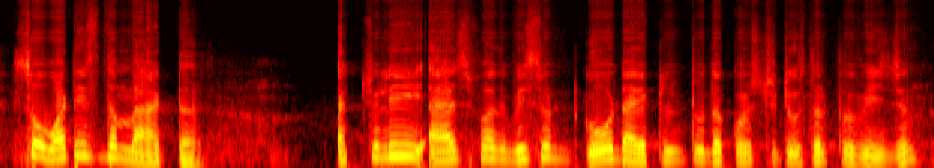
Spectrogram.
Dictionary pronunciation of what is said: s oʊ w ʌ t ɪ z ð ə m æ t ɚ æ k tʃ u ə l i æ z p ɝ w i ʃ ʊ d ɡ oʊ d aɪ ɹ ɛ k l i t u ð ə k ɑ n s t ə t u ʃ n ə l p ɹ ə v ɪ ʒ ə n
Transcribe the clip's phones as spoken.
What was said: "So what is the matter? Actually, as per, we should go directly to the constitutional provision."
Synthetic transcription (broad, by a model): s oʊ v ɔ t ɪ z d ə m æ t ɚ æ k tʃ u ə l i æ z f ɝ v i ʃ ʊ d ɡ oʊ d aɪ ɹ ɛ k l i t u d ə k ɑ n s t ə t u ʃ n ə l p ɹ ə v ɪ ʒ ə n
